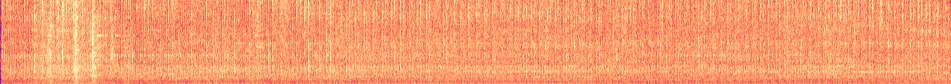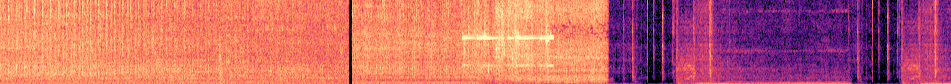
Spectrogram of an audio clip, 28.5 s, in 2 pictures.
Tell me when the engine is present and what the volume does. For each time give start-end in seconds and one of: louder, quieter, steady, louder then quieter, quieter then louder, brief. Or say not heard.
0.0-28.4 quieter.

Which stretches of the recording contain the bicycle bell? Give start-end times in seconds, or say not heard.
21.1-22.6.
